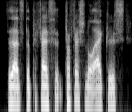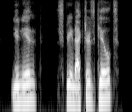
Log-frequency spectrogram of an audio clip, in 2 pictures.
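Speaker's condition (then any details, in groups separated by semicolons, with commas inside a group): Spastic quadriplegia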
